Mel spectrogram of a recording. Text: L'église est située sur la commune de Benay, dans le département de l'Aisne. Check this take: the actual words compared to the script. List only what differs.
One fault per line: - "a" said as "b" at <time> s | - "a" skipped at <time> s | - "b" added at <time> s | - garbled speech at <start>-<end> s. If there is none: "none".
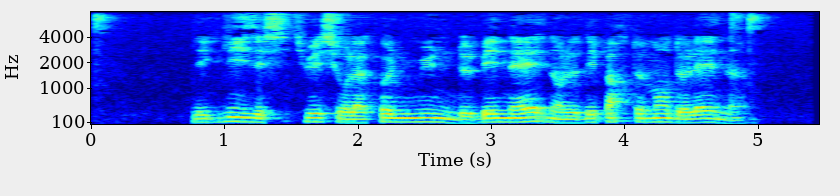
none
